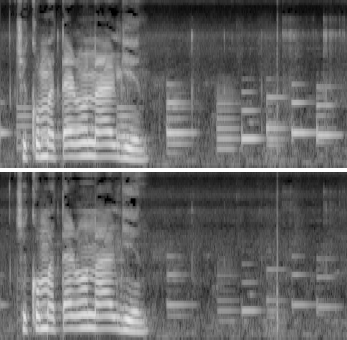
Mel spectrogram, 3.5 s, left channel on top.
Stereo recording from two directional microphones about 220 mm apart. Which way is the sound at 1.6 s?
40° left (ahead or behind).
